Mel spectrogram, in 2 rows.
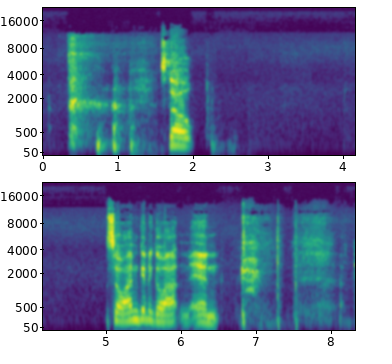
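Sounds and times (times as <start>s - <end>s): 
loud fit of harsh coughing: 0.4s - 1.5s, 6.8s - 7.3s, 8.1s - 8.3s
speech: 1.7s - 2.1s, 5.0s - 7.0s.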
